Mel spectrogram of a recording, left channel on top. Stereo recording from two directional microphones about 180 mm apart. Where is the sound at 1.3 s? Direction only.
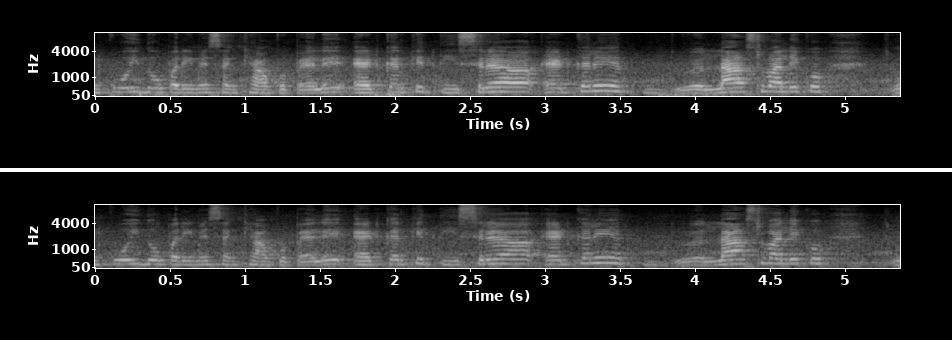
45° left (ahead or behind).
